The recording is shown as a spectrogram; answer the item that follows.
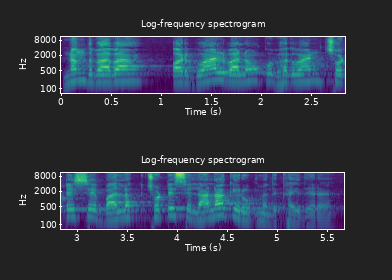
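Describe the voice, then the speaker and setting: A man's voice: sits high, moderate pace. A man telling a devotional Bhagavat story as a sermon, acting out its scenes dramatically. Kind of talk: devotional katha sermon with sung couplets.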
